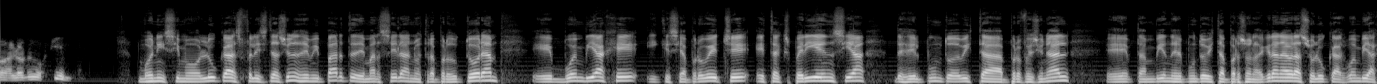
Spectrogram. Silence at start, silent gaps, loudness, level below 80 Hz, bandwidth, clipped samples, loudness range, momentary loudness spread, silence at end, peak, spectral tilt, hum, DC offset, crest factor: 0 s; none; -15 LUFS; -48 dBFS; 13 kHz; under 0.1%; 2 LU; 8 LU; 0 s; 0 dBFS; -6.5 dB/octave; none; under 0.1%; 16 dB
